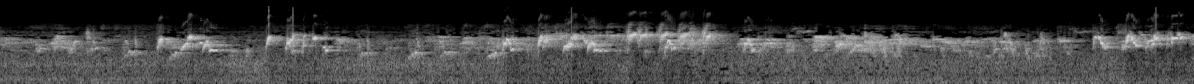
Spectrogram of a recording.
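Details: A red-whiskered bulbul kept caged Thai style in Singapore, February 2018, delivers long, nearly continuous bright warbling with quick slurred notes and clicks, with barely any pause across twelve seconds.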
